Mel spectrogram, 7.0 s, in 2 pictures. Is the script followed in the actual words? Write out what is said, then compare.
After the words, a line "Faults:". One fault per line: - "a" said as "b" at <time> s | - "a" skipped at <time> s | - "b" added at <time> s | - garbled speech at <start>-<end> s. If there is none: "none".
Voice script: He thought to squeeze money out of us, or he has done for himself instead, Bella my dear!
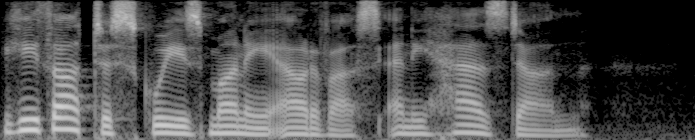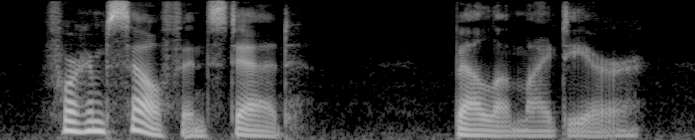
He thought to squeeze money out of us, and he has done for himself instead, Bella my dear!
Faults:
- "or" said as "and" at 1.9 s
